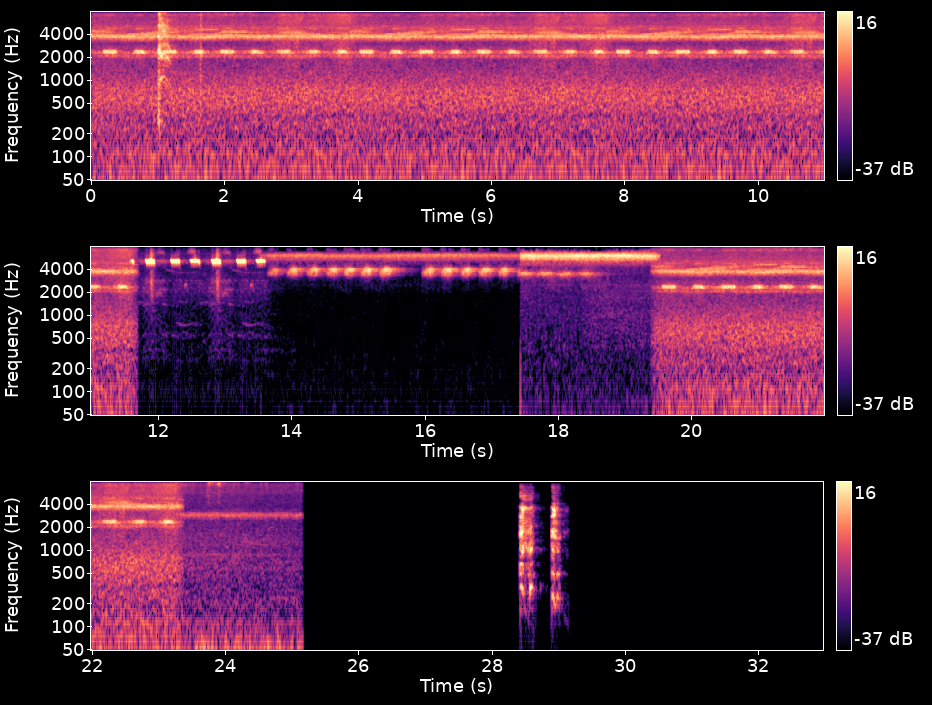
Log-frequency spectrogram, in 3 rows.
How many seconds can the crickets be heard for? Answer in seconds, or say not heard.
25 s.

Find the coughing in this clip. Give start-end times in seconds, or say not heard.
0.9-1.7, 28.4-29.1.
